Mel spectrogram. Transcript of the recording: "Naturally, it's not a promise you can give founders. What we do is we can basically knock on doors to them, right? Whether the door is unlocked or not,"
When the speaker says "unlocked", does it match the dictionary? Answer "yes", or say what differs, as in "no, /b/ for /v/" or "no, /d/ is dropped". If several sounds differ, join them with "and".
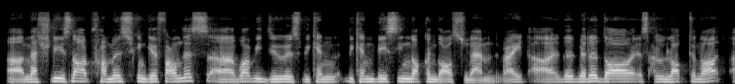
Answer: yes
